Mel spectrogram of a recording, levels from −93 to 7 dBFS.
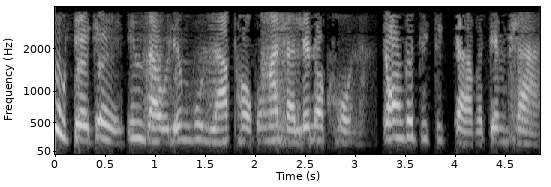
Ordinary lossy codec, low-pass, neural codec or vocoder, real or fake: AAC, 16 kbps; 3.6 kHz; codec, 16 kHz, 16 kbps, FunCodec, trained on Chinese and English, 50 frames a second; fake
